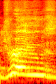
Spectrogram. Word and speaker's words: Druze: Save the Druze now.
